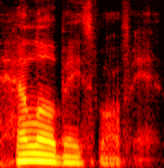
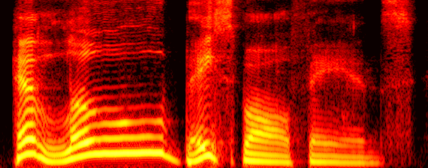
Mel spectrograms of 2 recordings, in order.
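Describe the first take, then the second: First: It is said in a more subdued tone. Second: It is said in a very cheerful tone.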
